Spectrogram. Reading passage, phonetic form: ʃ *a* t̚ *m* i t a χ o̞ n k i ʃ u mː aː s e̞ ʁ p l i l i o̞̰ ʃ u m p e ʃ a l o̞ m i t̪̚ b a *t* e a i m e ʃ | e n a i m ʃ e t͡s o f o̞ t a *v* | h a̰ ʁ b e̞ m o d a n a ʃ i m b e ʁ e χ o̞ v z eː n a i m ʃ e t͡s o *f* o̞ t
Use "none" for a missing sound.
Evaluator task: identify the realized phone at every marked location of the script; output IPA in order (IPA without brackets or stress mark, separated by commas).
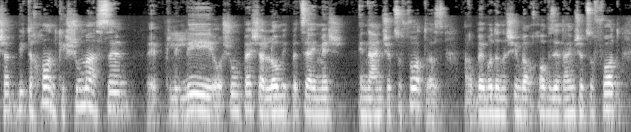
a, b, t͡s, z, f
